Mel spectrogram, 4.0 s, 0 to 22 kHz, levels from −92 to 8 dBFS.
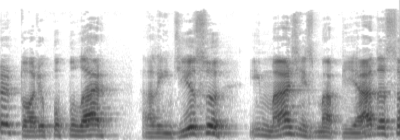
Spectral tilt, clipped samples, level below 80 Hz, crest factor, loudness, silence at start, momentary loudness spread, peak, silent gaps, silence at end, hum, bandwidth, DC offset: -5.5 dB/octave; under 0.1%; -68 dBFS; 18 dB; -22 LUFS; 0 s; 13 LU; -4 dBFS; none; 0 s; none; 16.5 kHz; under 0.1%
